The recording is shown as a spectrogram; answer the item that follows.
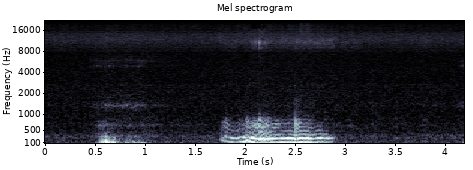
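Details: Sleeping Yorkshire Terrier snoring: a short snort, then about a second of drawn-out, droning, nasal tone with layered harmonics, then quiet breathing in a still room.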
